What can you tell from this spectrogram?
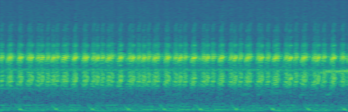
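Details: Pond tree frogs at night, mid-April in north-east Italy, calling in a thick, rattling chorus of quick repeated croaks; a mole cricket trill enters faintly at the end.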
